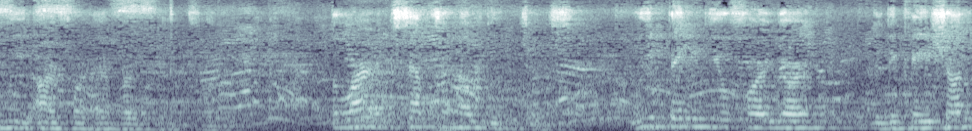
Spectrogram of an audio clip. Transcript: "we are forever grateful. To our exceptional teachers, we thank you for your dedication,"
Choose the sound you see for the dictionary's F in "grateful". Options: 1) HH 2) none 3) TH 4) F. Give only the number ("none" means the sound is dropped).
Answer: 2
